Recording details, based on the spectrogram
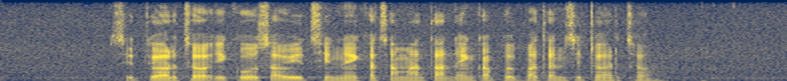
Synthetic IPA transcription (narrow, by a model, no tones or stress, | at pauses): sḭd̪̥uard̥ʒ̥ɔ̤ʔikusawid̥ʒ̥i̤nekat͡ʃamat̪anʔɪŋkab̥o̤ipat̪ɛnsid̪̥uard̥ʒ̥ɔ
